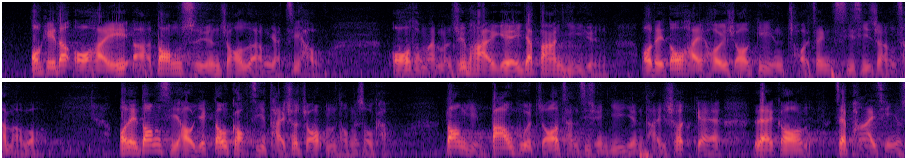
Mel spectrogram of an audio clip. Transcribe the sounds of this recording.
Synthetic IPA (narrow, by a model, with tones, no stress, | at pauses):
ŋɔː˨˧ke˧jt̪ɐ˥k̚ʔɔː˨˧ɦɐ˨˥jʔɐː˨˩t̪ɔː˥ŋsyː˨˥nt͡sɔː˨˥lœː˨˧ŋjɐ˨t̚t͡siː˥hɐ̰˨w | ʔɔː˨˧t̪ʰʊ˨ŋmaː˨˩jmɐ˨˩nt͡ʃyː˨˥pʰaː˧jkɛː˧jɐ˥t̚paː˥njiː˨˧jyː˨˩n | ʔɔː˨˧t̪e˨jt̪o˥wɦɐ˨jhɵ˧ɥt͡sɔː˨˥kiː˧nt͡ʃʰɔː˨˩jt͡sɪ˧ŋsiː˥siː˥t͡ʃœː˨˥ŋt͡sʰɐ˨˩mɐ̰˨˩wwɔː˧ | ŋɔː˨˧ɾe˨jt̪ɔː˥ŋsiː˨˩ɦɐ˨wjɪ˨k̚t̪o˥wkɔː˧k̚t͡siː˨˧t̪ʰɐ˨˩jt͡ʃʰɵ˥t̚t͡ʃɔː˨˥m̩˨˩t̪ʰʊ˨˩ŋkɛː˧so˧wkʰɐ˨˩w | t̪ɔː˥ŋjiː˨˩npaː˥wkʰuː˧t̚t͡sɔː˨˥t͡sʰɐ˨˩nt͡siː˧t͡ʃʰyː˨˩njiː˨˧jyː˨˩nt̪ʰɐ˨˩jt͡ʃʰɵ˥t̚kɛː˧liː˥ɐ˥kɔː˧t͡sɛː˥˩pʰaː˧jt͡sʰiː˨˥nkɛ˧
